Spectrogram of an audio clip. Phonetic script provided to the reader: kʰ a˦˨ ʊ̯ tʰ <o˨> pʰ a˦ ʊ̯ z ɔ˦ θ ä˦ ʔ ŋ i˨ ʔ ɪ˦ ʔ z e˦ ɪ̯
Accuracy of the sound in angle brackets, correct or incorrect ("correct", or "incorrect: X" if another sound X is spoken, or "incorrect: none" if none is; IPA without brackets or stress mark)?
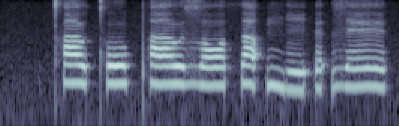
incorrect: o˦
